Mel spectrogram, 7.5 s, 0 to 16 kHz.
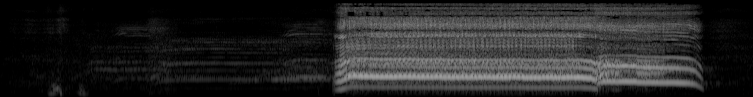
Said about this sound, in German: Was machen sie jetzt? Sie schreien alle laut vor Angst. Kann ich mal 12 Männer haben, die ganz laut schreien, wie sich das anhört?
